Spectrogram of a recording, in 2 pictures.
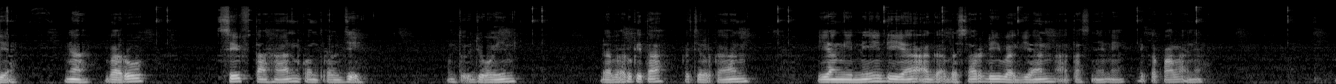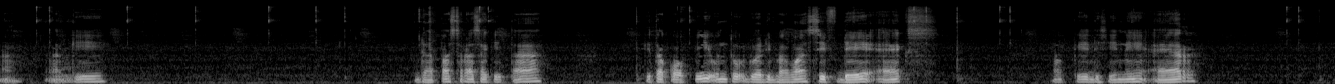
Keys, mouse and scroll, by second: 0.9-1.3 scroll down 1, 2.0 shift+click, 3.7 ctrl+j, 5.8 click, 7.4 s, 9.3-10.7 drag, 12.4 click, 13.6 s, 15.1 click, 16.5 click, 17.3 middle click, 18.1 `, 19.3-20.1 scroll up 1, 20.2 `, 22.2 shift+d, 23.4 `, 25.2 r.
